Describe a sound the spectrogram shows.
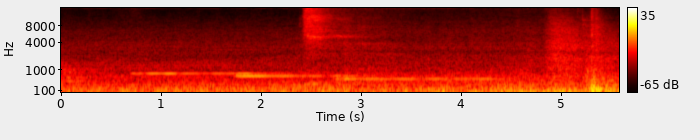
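Descending chime tones sound inside the train.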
